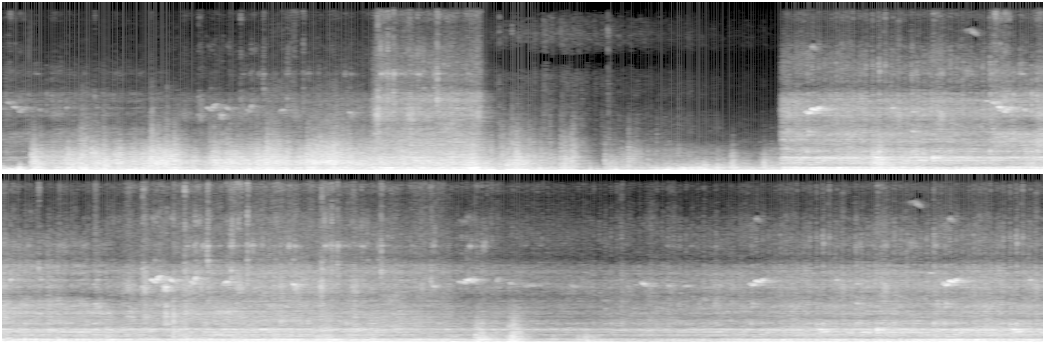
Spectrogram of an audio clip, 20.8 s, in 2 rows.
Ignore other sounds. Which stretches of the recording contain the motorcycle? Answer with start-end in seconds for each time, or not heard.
0.0-4.8, 7.8-20.7.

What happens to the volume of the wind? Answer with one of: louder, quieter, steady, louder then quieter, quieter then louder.
quieter.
